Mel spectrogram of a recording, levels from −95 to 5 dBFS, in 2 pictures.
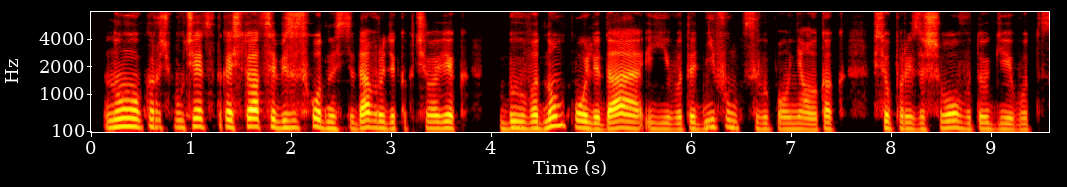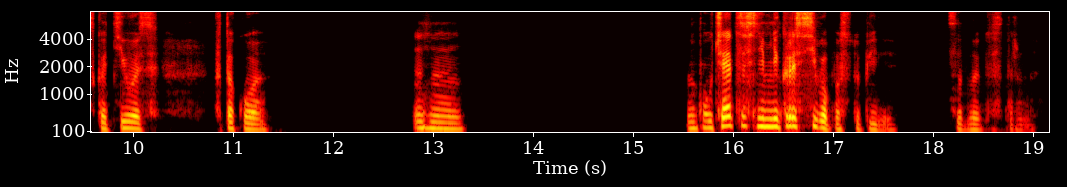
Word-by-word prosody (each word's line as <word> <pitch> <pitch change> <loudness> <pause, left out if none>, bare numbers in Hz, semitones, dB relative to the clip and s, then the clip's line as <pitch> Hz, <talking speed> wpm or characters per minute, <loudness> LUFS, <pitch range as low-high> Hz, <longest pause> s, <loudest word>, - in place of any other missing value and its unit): Ну, 205 +2 +4
короче, 195 -3 -4
получается 190 +1 -1
такая 195 - +2
ситуация 205 +3 +6
безысходности, 175 -3 0
да 170 +4 +4
вроде 170 -3 -2
как - - -18
человек 165 -1 -1 0.3
был 165 +2 -1
в 160 - -1
одном 210 +10 +2
поле, 170 -6 +2
да 160 +2 +5
и 150 -1 -7
вот 145 +1 -7
одни 160 +5 -2
функции 180 -4 -8
выполнял, 145 -1 -5
а - - -6
как 150 -1 -5 0.2
всё 170 - -2
произошло 155 +3 -2
в 155 -4 -7
итоге 145 -1 -5
вот 140 +1 -10
скатилось 160 0 -5 0.5
в - - -16
такое. 145 -3 -4 1.5
Мгм. 160 -3 -4 2.2
Ну, 165 0 -6
получается 200 +8 +3
с 225 - +3
ним 210 -1 +3
некрасиво 205 -3 +4
поступили 145 -1 -12 0.5
с - - -14
одной-то 140 -1 -12
стороны. 135 -2 -21
160 Hz, 125 wpm, -24 LUFS, 150-180 Hz, 2.2 s, ситуация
